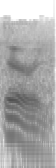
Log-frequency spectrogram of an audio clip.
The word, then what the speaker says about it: Ehire: Ehire, pronounced Airy.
